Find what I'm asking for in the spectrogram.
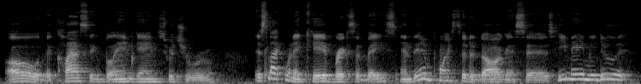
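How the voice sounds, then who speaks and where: A man narrates scripted political commentary at normal speed in a mellow, darker voice of ordinary pitch. He sounds indignant and emphatic, with a mocking edge.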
